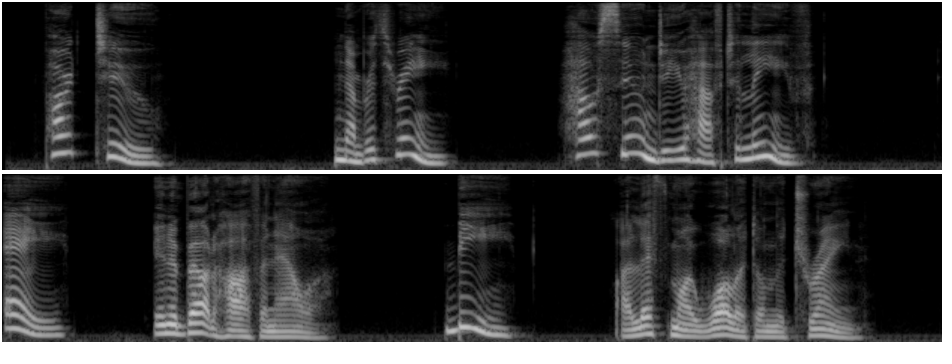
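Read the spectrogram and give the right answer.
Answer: A: In about half an hour.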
